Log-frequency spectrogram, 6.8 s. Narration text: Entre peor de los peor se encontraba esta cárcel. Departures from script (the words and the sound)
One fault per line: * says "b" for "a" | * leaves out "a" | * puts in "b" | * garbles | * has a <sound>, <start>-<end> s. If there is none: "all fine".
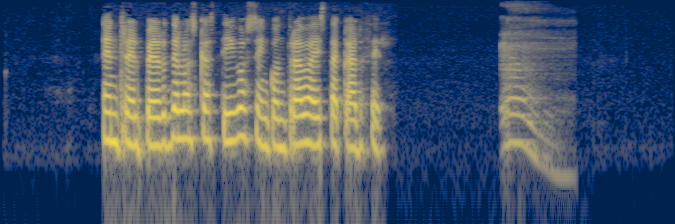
* puts in "el"
* says "castigos" for "peor"
* has a throat clearing, 5.0-5.8 s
